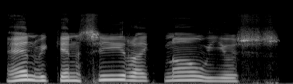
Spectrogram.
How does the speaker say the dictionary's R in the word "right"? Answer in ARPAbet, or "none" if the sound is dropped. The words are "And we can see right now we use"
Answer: R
